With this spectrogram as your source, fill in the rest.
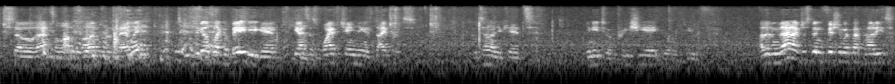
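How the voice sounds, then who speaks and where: A man's voice: fairly high pitch, moderate pace, lightly acted. A man playing a playful, sentimental old father with a teasing manner in a staged play reading. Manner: teasing, chuckling. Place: theater stage, recorded from the audience. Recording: distant, echoey, noisy live theater recording.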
